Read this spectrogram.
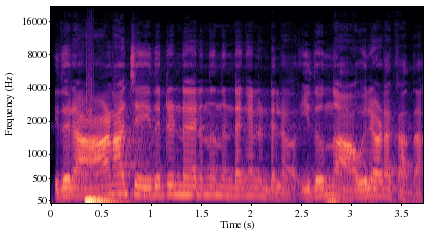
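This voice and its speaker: Male online commentator, fairly high voice, informal and repetitive with rhetorical questions; long echoing reverb on the recording. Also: fast talker, bright, forceful tone. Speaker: YouTube reaction commentator. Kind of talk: informal opinion commentary to viewers.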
